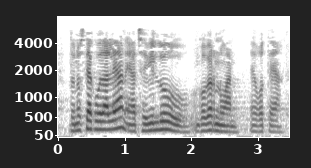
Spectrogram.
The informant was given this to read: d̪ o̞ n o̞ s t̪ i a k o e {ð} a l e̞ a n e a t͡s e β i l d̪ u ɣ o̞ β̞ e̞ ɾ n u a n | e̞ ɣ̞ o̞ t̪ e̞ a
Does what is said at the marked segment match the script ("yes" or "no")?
yes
